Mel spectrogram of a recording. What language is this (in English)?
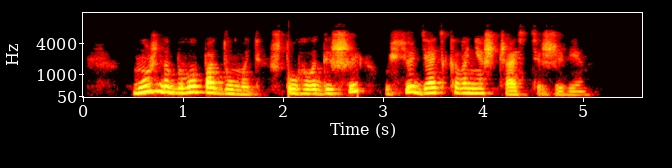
Belarusian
